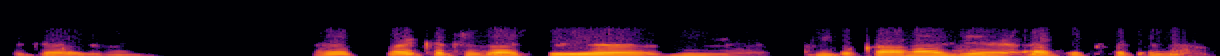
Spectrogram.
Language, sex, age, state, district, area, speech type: Kashmiri, male, 30-45, Jammu and Kashmir, Pulwama, rural, conversation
